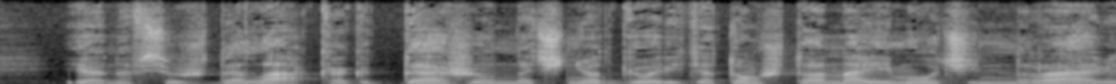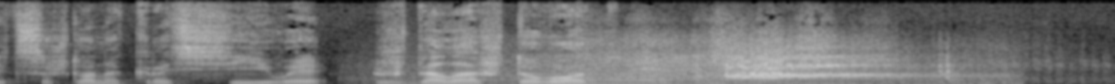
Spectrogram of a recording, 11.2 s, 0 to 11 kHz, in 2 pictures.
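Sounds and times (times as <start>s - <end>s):
speech: 0.4s - 9.8s
large black car tires squealing pulling up to an entrance: 8.0s - 10.7s.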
